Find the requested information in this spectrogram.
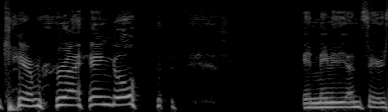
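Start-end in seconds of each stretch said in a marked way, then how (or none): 0.0-1.4 laughing. Real, not acted. Laughs at own tweet.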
